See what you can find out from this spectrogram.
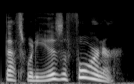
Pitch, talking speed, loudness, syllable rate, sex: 220 Hz, 225 wpm, -16 LUFS, 7.0 syllables/s, female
